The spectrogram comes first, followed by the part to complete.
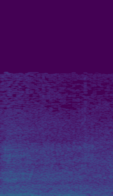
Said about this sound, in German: man hört das Meer, Meerrauschen, glaube ich, im Hintergrund.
